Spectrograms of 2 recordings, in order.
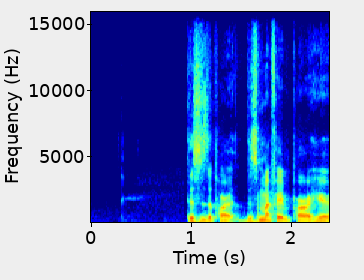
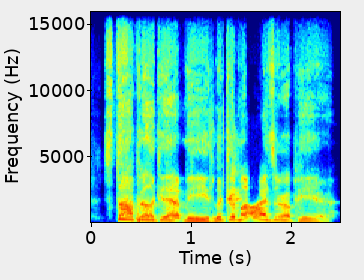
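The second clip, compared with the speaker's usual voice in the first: high, loud mock outrage; indignant character voice; 10 semitones higher, 5 dB louder than usual. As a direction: squeal it as the offended guy in the picture. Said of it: "This guy said".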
